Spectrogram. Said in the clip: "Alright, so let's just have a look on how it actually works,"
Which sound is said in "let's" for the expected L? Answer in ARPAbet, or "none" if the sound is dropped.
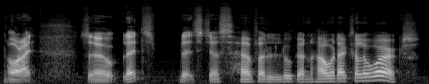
L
